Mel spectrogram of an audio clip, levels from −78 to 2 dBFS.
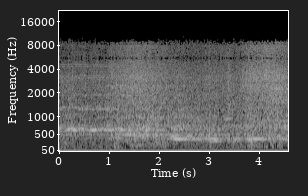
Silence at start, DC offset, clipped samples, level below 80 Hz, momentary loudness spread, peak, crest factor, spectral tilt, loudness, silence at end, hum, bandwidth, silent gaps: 0 s; 3%; under 0.1%; -50 dBFS; 6 LU; -6 dBFS; 18 dB; -1 dB/octave; -21 LUFS; 0 s; none; 10 kHz; none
